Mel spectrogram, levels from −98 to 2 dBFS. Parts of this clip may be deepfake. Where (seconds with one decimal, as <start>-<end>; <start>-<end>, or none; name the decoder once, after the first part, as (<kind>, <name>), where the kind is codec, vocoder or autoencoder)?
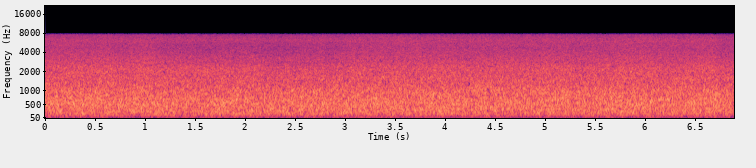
0.0-1.7 (vocoder, BigVGAN v2); 2.4-6.9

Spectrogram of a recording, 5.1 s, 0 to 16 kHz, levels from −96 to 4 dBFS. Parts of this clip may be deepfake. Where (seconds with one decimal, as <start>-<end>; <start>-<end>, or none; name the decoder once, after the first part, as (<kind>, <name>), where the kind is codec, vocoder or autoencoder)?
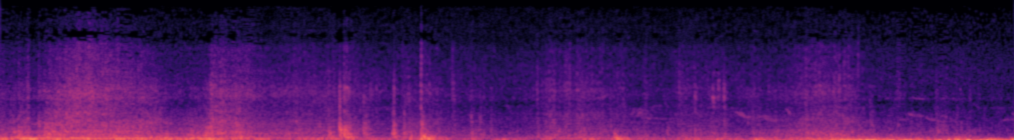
1.3-4.4 (vocoder, Vocos)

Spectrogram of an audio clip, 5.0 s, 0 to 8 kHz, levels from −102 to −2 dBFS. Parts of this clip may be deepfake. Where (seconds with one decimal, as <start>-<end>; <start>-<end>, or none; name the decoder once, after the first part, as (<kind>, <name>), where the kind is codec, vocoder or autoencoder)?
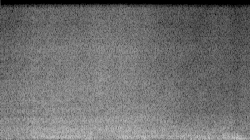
0.8-5.0 (codec, DAC)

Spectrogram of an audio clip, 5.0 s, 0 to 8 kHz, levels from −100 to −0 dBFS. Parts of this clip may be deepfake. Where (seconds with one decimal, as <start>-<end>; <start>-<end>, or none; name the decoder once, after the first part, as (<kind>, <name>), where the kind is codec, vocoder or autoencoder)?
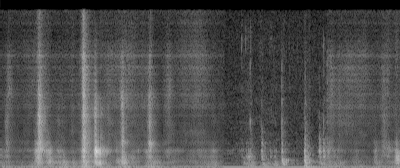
0.0-2.8 (vocoder, WaveNeXt); 4.1-5.0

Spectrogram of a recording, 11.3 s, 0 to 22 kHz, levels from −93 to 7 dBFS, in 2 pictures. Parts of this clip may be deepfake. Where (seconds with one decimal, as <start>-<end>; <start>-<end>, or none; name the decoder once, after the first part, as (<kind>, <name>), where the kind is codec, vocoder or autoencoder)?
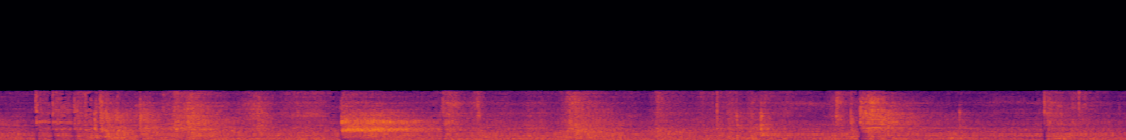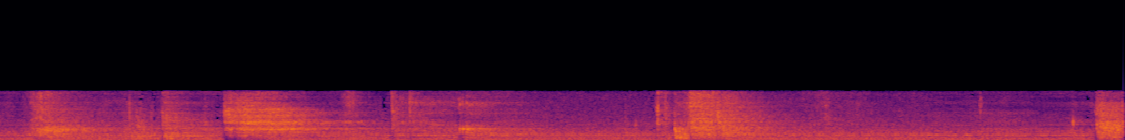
0.0-8.3 (codec, SNAC); 10.3-11.3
